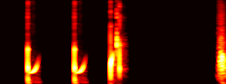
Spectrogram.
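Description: Three quick pop sound effects about half a second apart, each a short plop with a quick dip and rise in pitch.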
